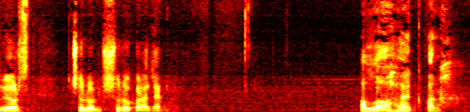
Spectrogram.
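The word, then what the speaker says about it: الله: আল্লাহ শব্দের লামের পূর্বে যদি জবর অথবা পেশ হয় তাহলে ওই লামকে মোটা করে পড়তে হয়। অতএব আপনি যদি বলেন আল্লাহ আল্লাহ যদি বলেন তাহলে পরিপূর্ণ শুদ্ধ হবে না অর্থাৎ ফুর হবে না বলতে হবে আল্লাহ আল্লাহ লামটাকে মোটা করে পড়তে হবে আল্লাহু বড় হাল্লাহু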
